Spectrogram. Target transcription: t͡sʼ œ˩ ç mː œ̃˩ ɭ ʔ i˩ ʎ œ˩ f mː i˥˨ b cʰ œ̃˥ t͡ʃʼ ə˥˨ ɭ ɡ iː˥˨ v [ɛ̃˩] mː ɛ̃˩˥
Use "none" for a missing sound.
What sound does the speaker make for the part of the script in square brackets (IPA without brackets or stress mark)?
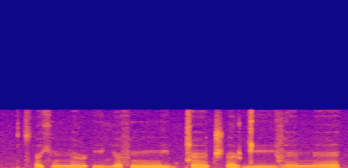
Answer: ɛ̃˩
